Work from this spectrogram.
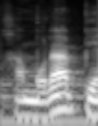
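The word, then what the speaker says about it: Hammurabi: Y saben, hay un código en particular, el código de un monarca de Babilonia llamado Hamurabi. Hamurapia, hay diferentes pronunciaciones de su nombre, que eh es uno de los más famosos que existe.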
